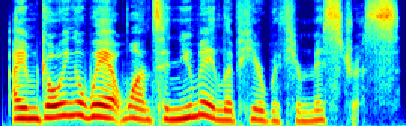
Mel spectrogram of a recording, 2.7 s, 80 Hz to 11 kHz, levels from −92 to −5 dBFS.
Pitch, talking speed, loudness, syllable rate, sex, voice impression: 230 Hz, 310 wpm, -17 LUFS, 6.7 syllables/s, female, feminine, slightly young, slightly clear, intellectual, calm, slightly lively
